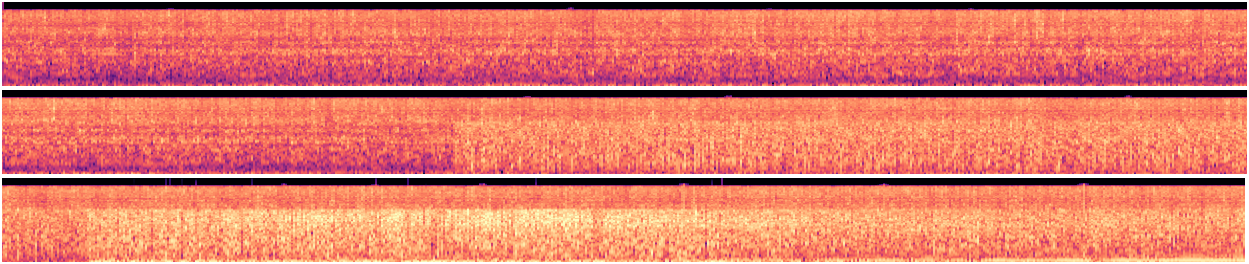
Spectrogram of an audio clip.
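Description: Heavy rain falling, a steady hiss. It jumps louder suddenly about eight seconds in and again about thirteen seconds in, with a low rumble underneath in the loudest stretch, where rain runs off a corrugated roof.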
